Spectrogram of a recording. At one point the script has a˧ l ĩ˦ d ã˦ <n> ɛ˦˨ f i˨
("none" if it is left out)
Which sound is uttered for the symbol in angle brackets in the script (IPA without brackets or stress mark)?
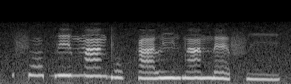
n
